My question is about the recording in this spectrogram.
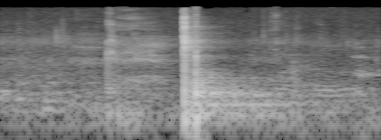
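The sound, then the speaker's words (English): A single abrupt fart bursts out with a sharp onset and a brief low, rumbling tail, standing out loudly against a quiet background hum, during a ghost hunt in a building. “Fart again? I farted again.”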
